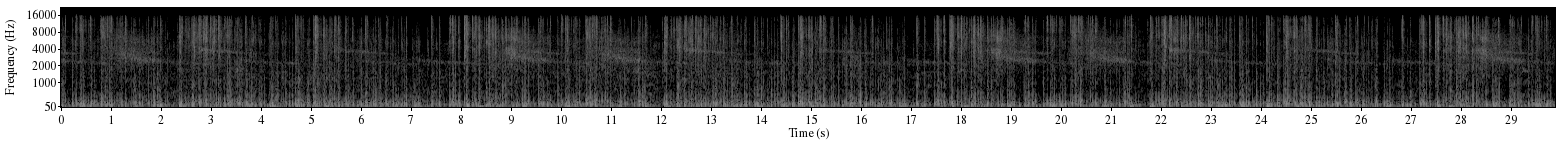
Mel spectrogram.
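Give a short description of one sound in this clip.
Triumphant game music plays in a steady loop.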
